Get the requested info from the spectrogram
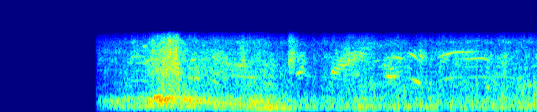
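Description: Truck engine running with a low rumble, loudest in a swell about a second in, with people talking and calling out over it. The sound cuts in abruptly after a short silence at the start.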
